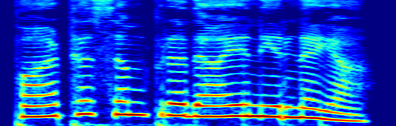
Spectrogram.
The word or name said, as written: ಪಾಠಸಂಪ್ರದಾಯನಿರ್ಣಯ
